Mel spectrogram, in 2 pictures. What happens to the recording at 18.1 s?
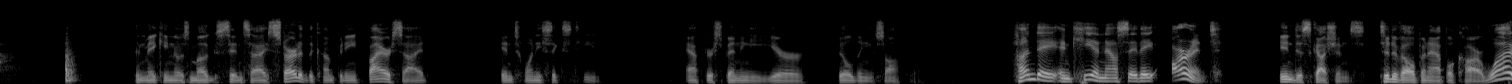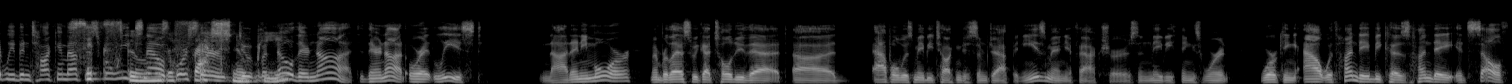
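At 18.1 s the speech runs on intact, with no dropout, glitch or other fault, just the normal band limit of the call path, which leaves nothing above 8 kHz.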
